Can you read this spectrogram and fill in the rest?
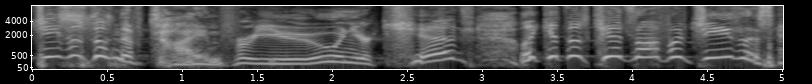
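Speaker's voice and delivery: drawn-out scolding, jumping high at the end; hammed-up officious annoyance; mad disciples. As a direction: shoo the parents off crossly. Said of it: "They get mad at the parents".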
